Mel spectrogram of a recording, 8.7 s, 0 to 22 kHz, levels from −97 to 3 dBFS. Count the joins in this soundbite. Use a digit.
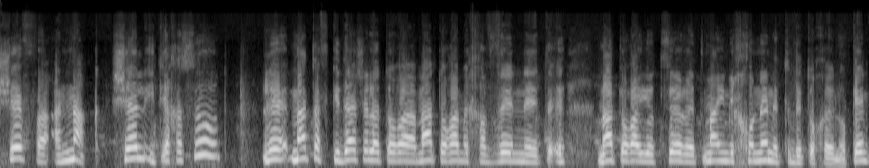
1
